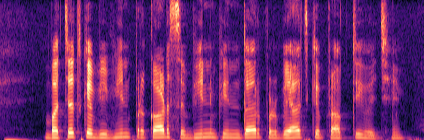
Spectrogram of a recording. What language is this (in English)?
Magahi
